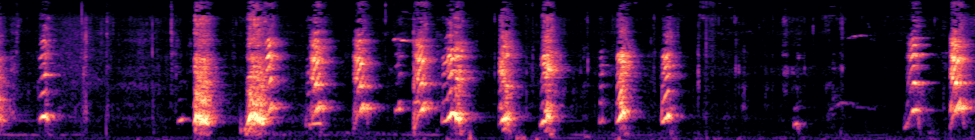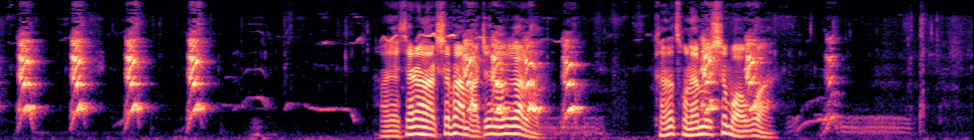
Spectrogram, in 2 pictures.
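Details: Newly teething puppies abandoned in a sack call out on seeing people: a series of short sharp yips roughly twice per second, pausing and resuming, then a person talking near the end.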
